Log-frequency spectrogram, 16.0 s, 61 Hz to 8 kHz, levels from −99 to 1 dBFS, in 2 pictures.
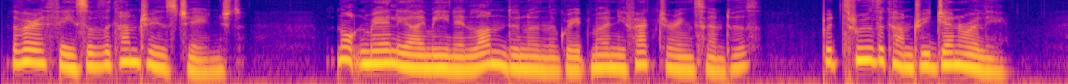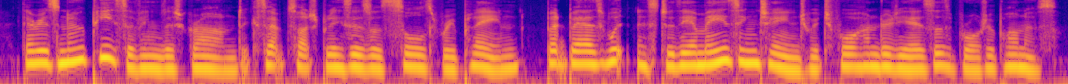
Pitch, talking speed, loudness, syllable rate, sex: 175 Hz, 195 wpm, -17 LUFS, 5.9 syllables/s, female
